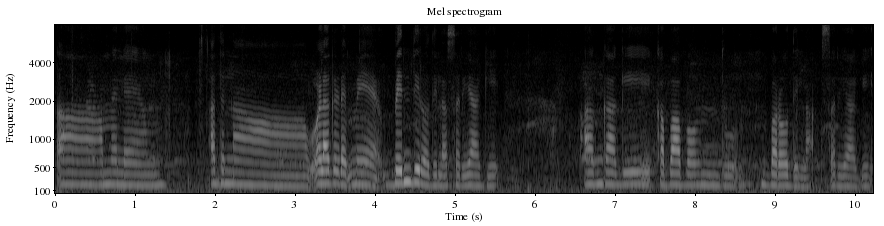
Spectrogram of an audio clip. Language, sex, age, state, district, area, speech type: Kannada, female, 30-45, Karnataka, Vijayanagara, rural, spontaneous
